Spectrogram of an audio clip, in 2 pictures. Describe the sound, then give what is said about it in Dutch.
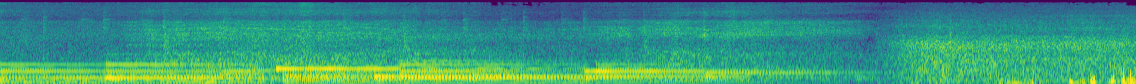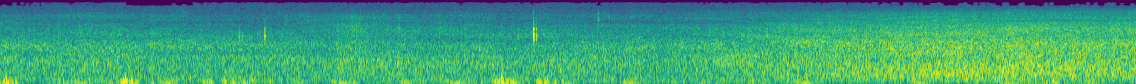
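A brief musical tone fades out, then steady ocean surf takes over, a broad rushing wash of waves breaking on a beach with occasional louder crashes and some wind noise, recorded during a beach walk. “Op de achtergrond hoor je de zee.”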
